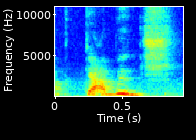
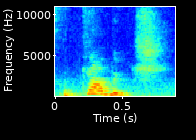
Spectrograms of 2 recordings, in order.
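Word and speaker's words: cabbage: और उसके साथ साथ कैबिज। अब ये वर्ड जो है थोड़ा सा कंफ्यूजिंग है प्रोनाउंसिएशन के लिए। इट्स कैबिज, इट्स नॉट कैबेज, इट्स कैबिज।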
